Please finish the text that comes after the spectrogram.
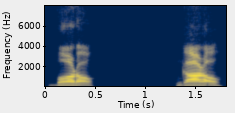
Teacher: জিভের সামনের অংশ উল্টে গিয়ে উপরের পাটি দাঁতের মূলে একটি টোকা দেয় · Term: টোকাজাত ধ্বনি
